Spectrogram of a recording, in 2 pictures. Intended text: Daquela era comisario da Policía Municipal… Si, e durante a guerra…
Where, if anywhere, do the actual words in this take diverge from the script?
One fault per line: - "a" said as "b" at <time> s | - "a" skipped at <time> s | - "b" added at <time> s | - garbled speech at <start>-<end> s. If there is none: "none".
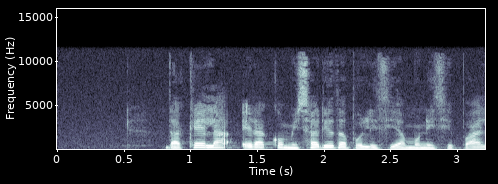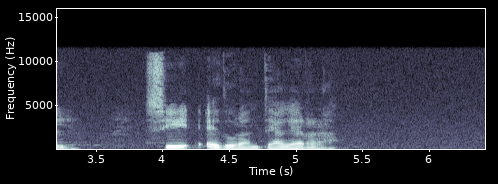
none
